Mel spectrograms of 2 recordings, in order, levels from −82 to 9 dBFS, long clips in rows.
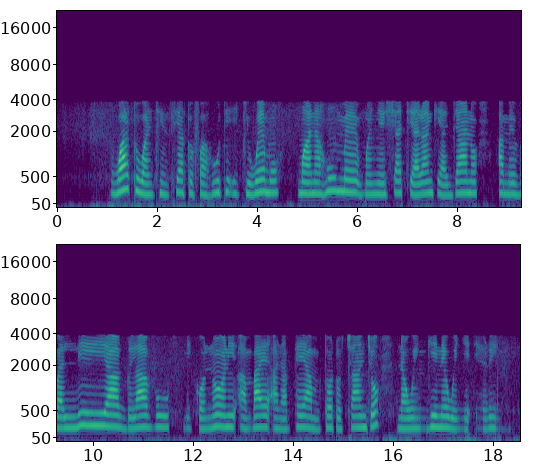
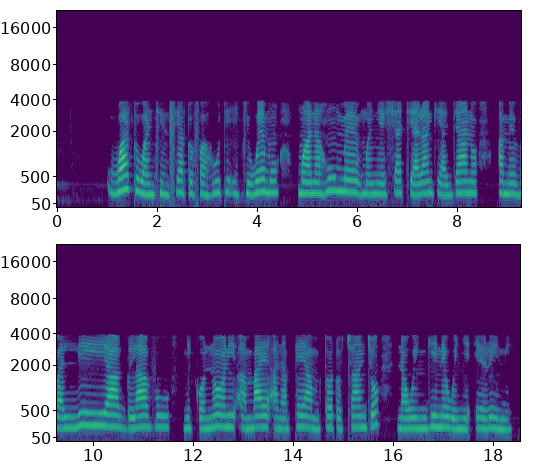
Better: second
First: noise reduction (neural separator model SepFormer WHAM!)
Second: none

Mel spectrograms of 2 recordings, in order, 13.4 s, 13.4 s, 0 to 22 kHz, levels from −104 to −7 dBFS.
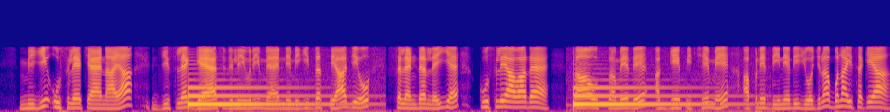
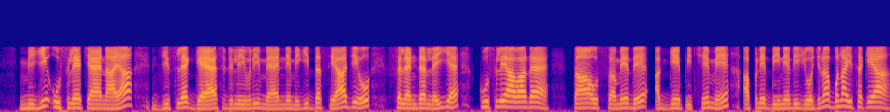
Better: second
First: background sound (Piano); 3 dB above the speech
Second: none

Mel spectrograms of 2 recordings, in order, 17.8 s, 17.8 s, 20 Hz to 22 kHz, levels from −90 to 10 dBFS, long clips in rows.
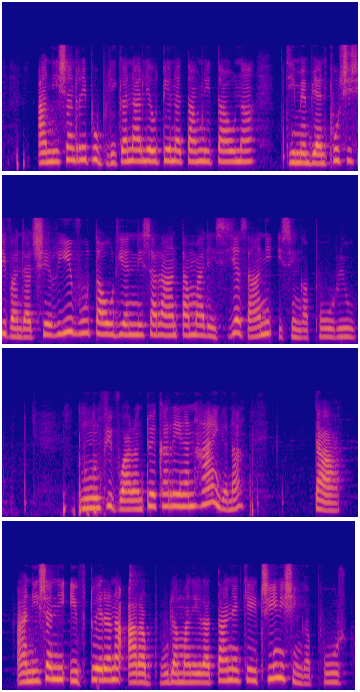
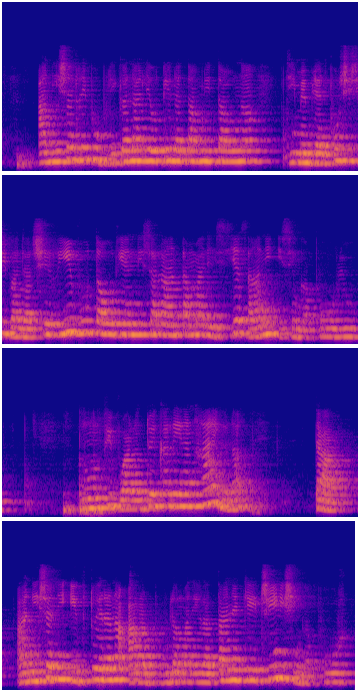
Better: first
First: none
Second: room echo; dies away in 0.8 s

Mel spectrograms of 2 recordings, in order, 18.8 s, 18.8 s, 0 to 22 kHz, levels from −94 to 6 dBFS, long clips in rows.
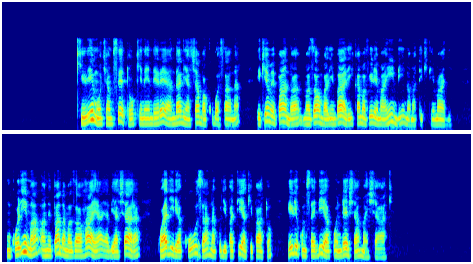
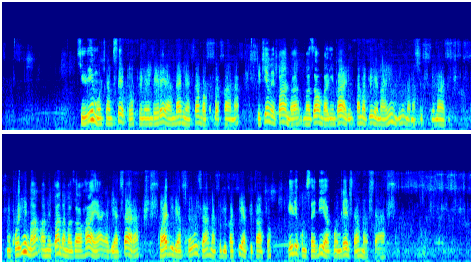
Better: first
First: none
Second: noise reduction (neural separator model SepFormer DNS4)

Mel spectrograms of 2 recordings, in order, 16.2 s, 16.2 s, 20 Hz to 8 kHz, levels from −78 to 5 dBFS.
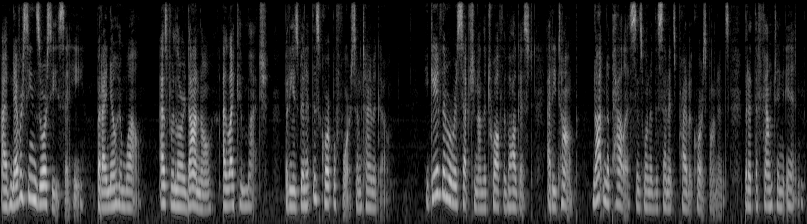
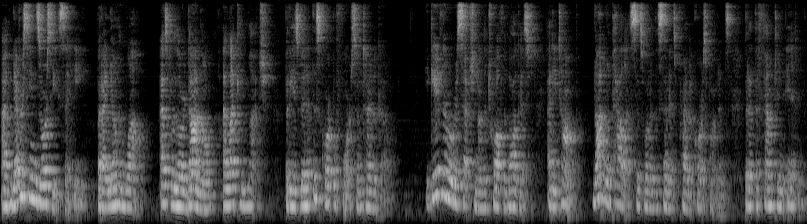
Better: first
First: none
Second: room echo; dies away in 0.5 s

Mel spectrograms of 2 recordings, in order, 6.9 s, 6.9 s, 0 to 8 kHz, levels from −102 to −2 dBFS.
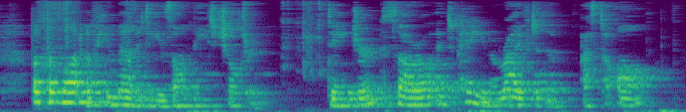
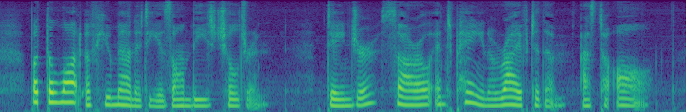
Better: second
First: noise reduction (classical method WPE with log-MMSE)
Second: none

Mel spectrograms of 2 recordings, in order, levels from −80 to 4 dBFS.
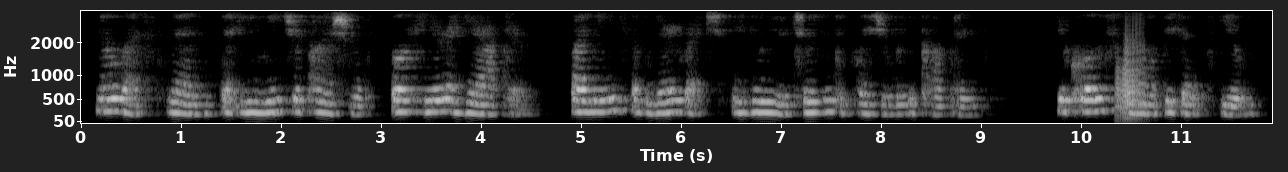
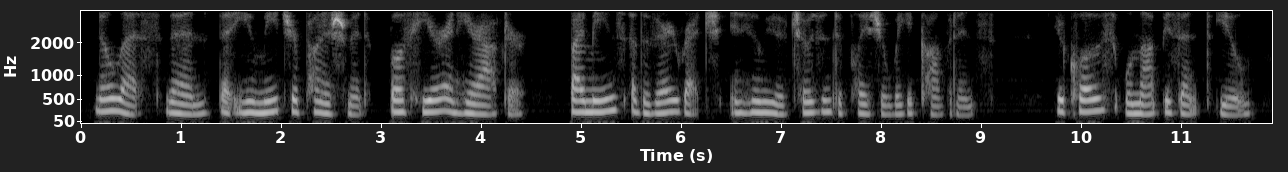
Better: second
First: noise reduction (neural mask model DeepFilterNet 3)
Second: none

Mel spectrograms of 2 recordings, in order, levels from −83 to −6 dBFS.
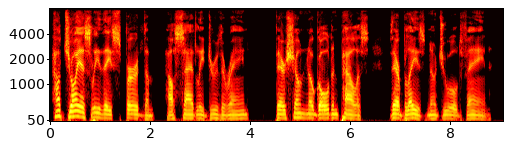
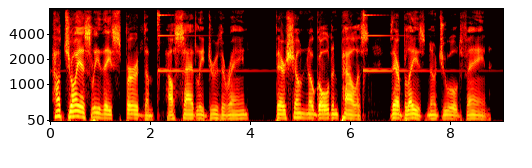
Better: first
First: none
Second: background sound (Bell); 16 dB below the speech

